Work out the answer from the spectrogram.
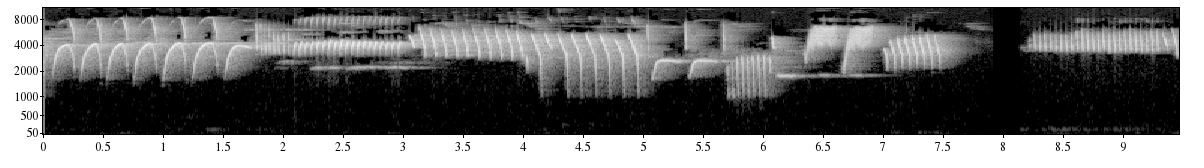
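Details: Domestic canary song recorded for training young canaries: a fast sequence of high, looping whistled notes repeated several times, then buzzy rolling trills and short rising phrases, a brief pause near the end before a steady trill resumes.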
